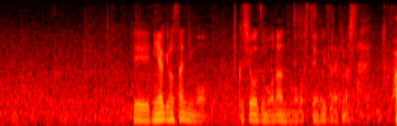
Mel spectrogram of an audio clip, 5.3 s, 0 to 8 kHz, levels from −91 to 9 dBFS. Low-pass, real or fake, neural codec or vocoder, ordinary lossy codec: 7.2 kHz; real; none; MP3, 64 kbps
